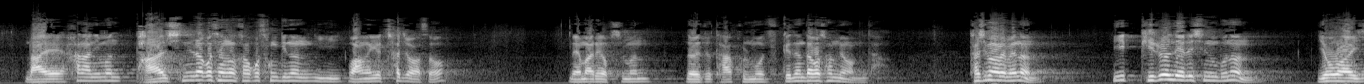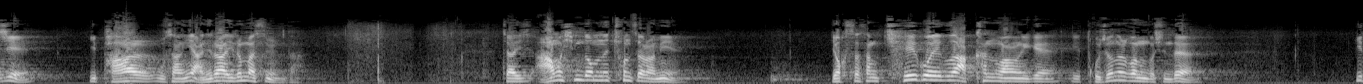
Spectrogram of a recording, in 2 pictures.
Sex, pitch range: male, 135-185 Hz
